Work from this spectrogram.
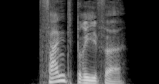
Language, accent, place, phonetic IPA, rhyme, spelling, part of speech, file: German, Germany, Berlin, [ˈp͡fantˌbʁiːfə], -antbʁiːfə, Pfandbriefe, noun, De-Pfandbriefe.ogg
- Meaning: nominative/accusative/genitive plural of Pfandbrief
